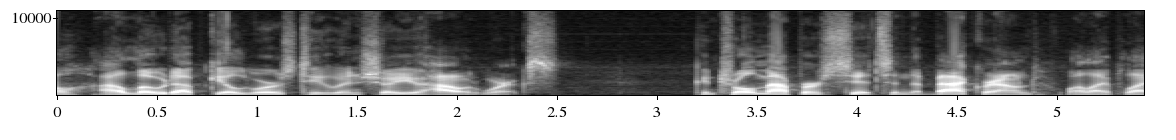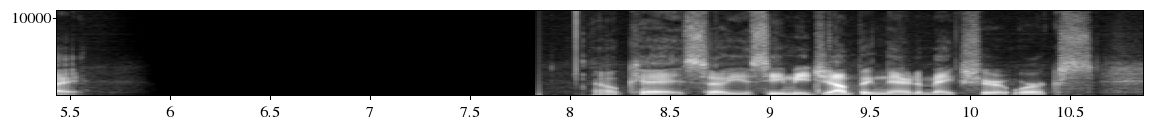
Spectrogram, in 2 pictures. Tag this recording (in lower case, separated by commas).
speech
